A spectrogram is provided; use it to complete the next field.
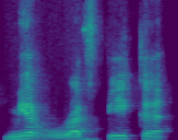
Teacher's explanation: دلته نون ساکن دی او وروسته را راغلی ده ادغام بل غونې څخه کېږي من ربک رسول دغه لام مشتاسي دغه میم سره یو ځای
